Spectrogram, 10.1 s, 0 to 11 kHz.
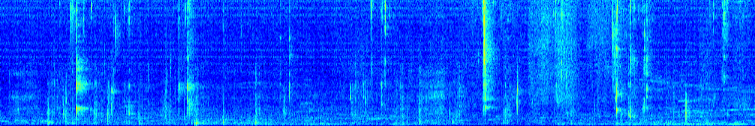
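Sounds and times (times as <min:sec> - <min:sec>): chewing brittle food: 0:00.2 - 0:04.0, 0:04.6 - 0:09.8
crackles and clicks of teeth grinding: 0:00.6 - 0:04.0, 0:04.6 - 0:09.8.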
